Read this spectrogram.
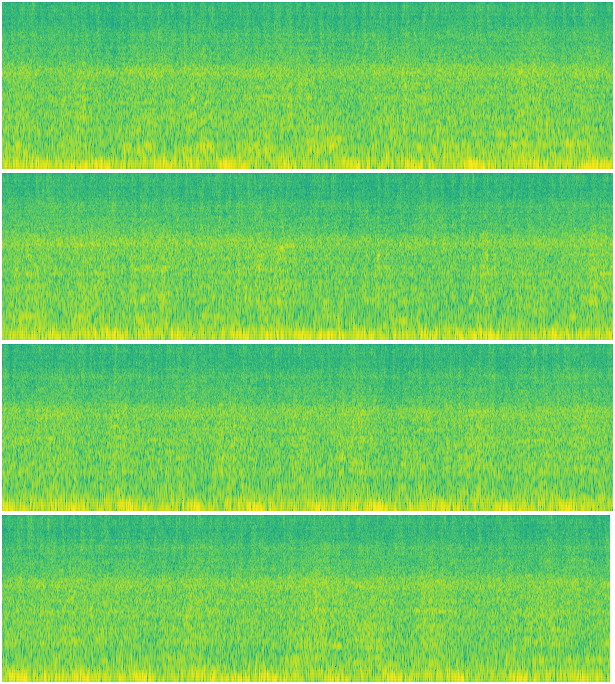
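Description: An air bike's fan whooshes steadily.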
